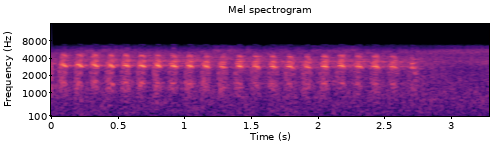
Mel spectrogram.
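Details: Aplomado falcon giving a rapid, even series of about twenty sharp, high, harmonic 'kek' notes, nearly three per second, for close to three seconds before stopping; faint background hiss.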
